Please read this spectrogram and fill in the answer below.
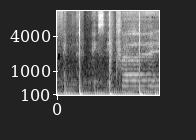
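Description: AI-generated song with a steady beat: deep bass, a kick drum about every 0.6 seconds, and high percussion, with a held pitched note coming in about halfway through.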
